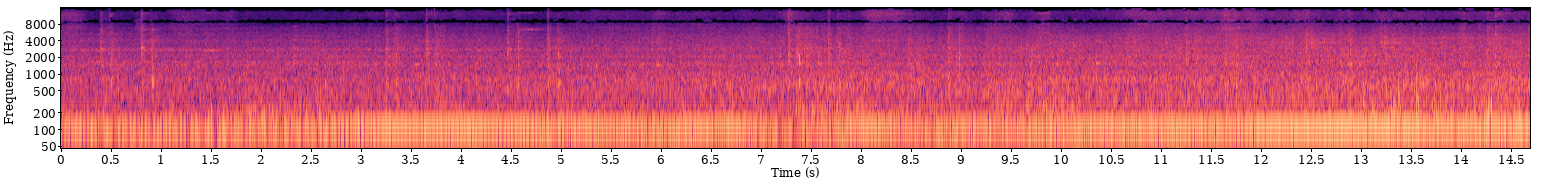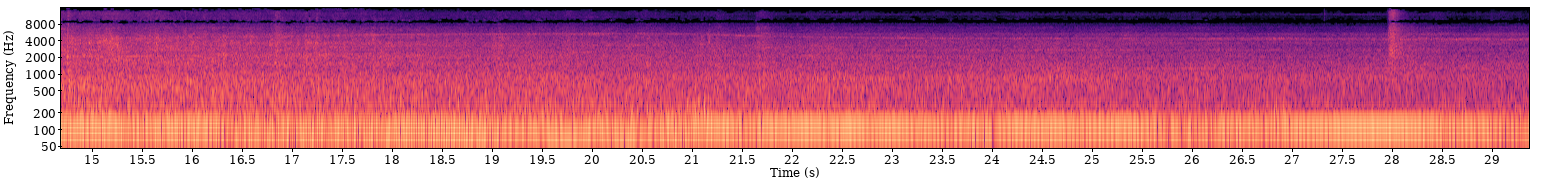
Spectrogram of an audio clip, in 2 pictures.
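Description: MBTA commuter-rail train moving slowly through the station: coaches roll past, then the F40PH-3C diesel locomotive, with a steady low rumble throughout. There is a single sharp click near the end.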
